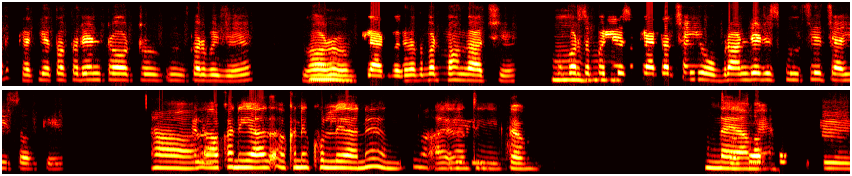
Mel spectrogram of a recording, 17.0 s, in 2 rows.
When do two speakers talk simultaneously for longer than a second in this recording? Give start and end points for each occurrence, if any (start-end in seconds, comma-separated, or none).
none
